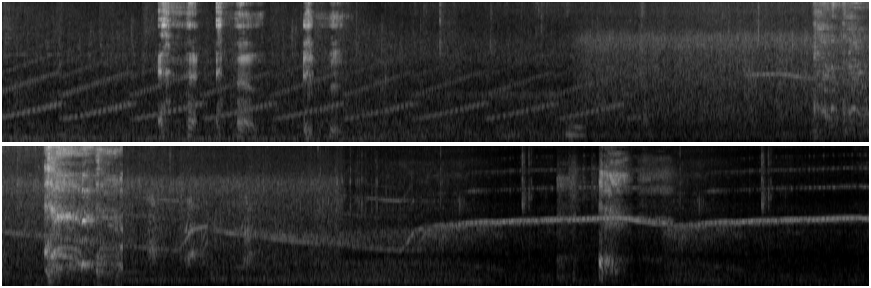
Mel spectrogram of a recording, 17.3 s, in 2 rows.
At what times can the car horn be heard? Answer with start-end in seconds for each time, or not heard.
not heard.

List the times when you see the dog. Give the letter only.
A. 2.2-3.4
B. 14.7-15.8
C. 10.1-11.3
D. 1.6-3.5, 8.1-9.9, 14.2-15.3
C.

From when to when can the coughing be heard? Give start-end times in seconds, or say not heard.
1.6-3.5, 8.1-9.9, 14.2-15.3.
